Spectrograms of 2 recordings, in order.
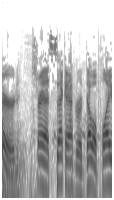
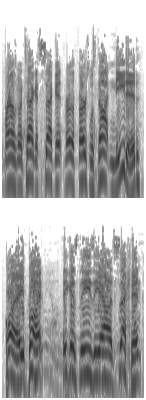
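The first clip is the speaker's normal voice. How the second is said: higher and louder, building excitement; excited play call; 6 semitones higher, 6 dB louder than usual. Real, not acted. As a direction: call the play with rising energy. Double play, live call.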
